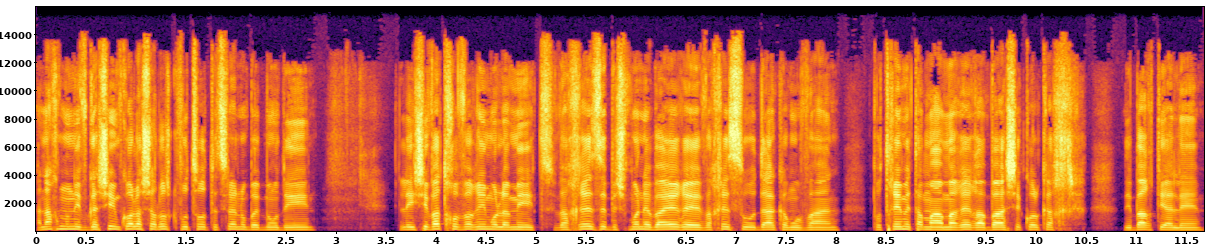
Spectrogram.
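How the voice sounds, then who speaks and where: Against a quiet background, a man with a fairly high pitch speaks at a moderate pace in a monotone, flat way. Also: dry, close sound with no echo. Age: 40s. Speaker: member of a Kabbalah study group. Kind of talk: personal testimony.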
